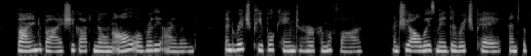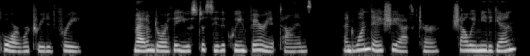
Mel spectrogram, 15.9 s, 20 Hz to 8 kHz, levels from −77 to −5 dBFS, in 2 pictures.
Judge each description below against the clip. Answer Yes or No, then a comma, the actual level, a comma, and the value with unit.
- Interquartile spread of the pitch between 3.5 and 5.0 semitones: No, narrow, 2.4 semitones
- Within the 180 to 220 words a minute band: Yes, average, 190 wpm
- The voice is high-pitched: Yes, high, 220 Hz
